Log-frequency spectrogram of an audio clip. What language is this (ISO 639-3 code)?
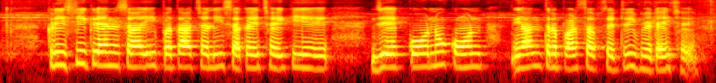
mai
